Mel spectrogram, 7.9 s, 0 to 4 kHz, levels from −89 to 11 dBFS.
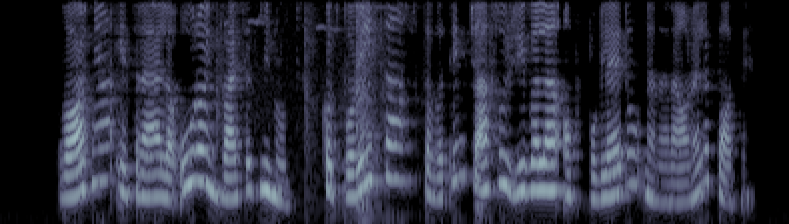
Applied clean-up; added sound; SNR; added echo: none; Slam; 18 dB; none.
